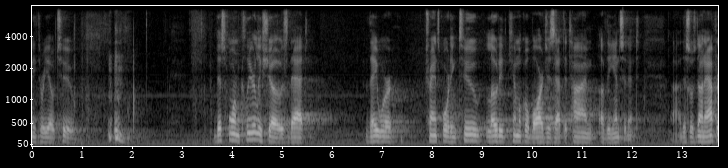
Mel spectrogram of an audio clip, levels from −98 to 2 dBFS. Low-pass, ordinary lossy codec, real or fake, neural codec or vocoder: 7.2 kHz; AAC, 48 kbps; real; none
